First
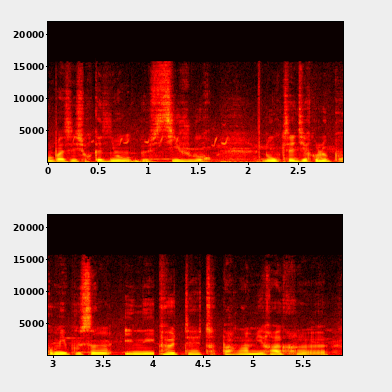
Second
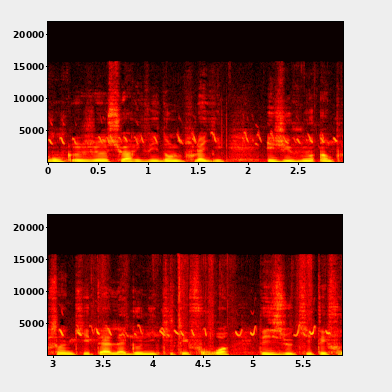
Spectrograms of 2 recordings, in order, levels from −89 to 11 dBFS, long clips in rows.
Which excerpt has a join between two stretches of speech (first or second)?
first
